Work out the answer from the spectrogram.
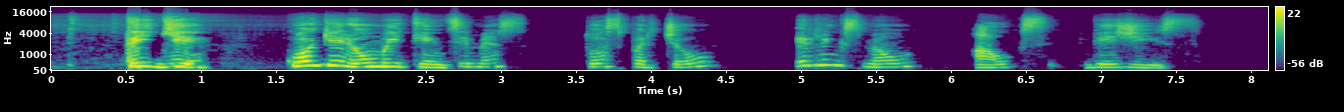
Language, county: Lithuanian, Tauragė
